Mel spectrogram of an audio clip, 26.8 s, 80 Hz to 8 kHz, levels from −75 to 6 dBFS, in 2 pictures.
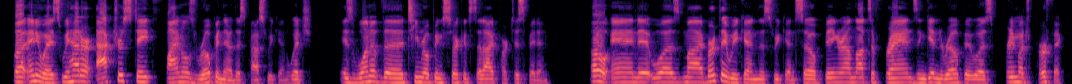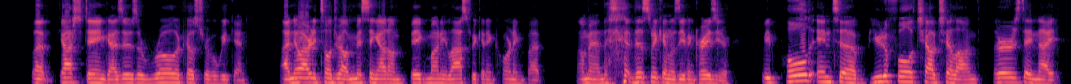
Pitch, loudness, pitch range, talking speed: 145 Hz, -20 LUFS, 135-160 Hz, 210 wpm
